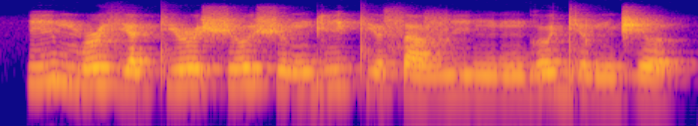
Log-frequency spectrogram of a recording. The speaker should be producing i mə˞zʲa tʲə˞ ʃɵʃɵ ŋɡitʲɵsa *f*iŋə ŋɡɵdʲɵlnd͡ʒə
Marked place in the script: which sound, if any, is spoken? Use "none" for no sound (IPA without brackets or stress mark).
v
